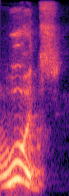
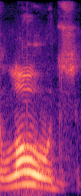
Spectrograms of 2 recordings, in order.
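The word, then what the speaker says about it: Łódź: If one of us has to go, she comes from Woods. Woods. A word that I had pronounced loads for a long time because it amused me more than to say Woods. L-O-D-Z is how it looks to us.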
